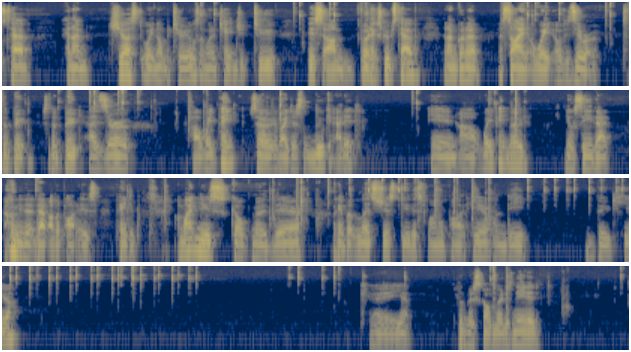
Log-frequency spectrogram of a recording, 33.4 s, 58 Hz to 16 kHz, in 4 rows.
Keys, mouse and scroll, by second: 2.5 click, 3.8 drag, 6.7 click, 8.0 click, 9.4 click, 10.7 middle click, 11.3 Tab, 11.9 Tab, 13.8-14.9 drag, 15.2-18.3 middle drag, 18.8-20.2 middle drag, 20.6 shift+middle click, 21.2 click, 21.7 click, 22.4 middle click, 22.9 middle click, 23.6 click, 24.0 click, 24.6 click, 25.4 click, 25.7 click, 29.4-31.5 drag, 31.7 middle click, 33.2-33.4 drag.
